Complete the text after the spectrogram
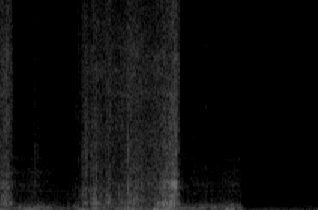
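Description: Metal tines of a comb scratch and rattle close by.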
